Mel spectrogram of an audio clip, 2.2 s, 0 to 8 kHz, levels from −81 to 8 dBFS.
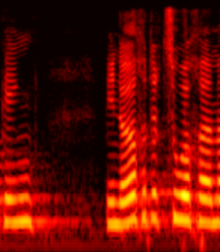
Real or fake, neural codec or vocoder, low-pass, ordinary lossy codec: real; none; 7.2 kHz; none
